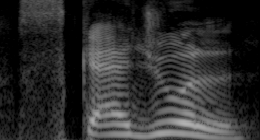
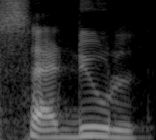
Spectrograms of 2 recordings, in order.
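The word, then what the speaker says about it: schedule: ये शेड्यूल word नहीं है, शेड्यूल नहीं बोलते इसको, स्केजुअल, ये वर्ड है स्केजुअल, स्केजुअल नॉट शेड्यूल। शेड्यूल शेड्यूल कुछ नहीं है, स्केजुअल आगे का।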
